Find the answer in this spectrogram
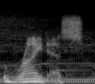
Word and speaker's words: Reines: out to uh michelle reinis now she spells it just fyi r-e-i-n-e-s yes but it's uh pronounced rhinos so don't make that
